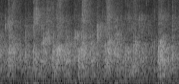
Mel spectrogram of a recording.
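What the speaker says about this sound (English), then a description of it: "Please, a big round of applause" Audience applause at a talk show welcoming a speaker, a loud continuous wash of clapping hands from a close crowd, unbroken for under two seconds.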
